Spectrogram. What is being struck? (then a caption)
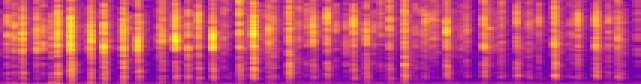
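Paper envelope. Long acrylic nails tap rapidly on a flat, thin white paper envelope held up close. The result is a fast, dense run of crisp, papery clicks with bright, sharp attacks that die away almost instantly, over a steady low rumble.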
